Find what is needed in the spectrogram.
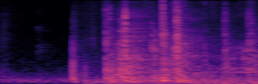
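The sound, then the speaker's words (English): A door being opened: after a quiet moment, a sharp click sounds, followed by a longer stretch of rustling, scraping movement of moderate loudness. “Let me get the door for you.”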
